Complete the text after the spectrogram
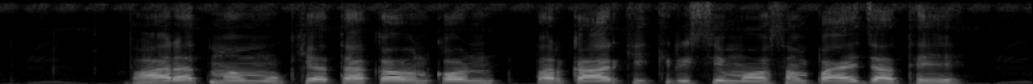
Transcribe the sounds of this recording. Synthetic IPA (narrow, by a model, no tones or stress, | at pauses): bʱaːɾət̪memʊkʰjət̪akaːnkɔːnpəɾəkaːɾkikɾɪʃimɔːsəmpaːed͡ʒaːt̪ʰeː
